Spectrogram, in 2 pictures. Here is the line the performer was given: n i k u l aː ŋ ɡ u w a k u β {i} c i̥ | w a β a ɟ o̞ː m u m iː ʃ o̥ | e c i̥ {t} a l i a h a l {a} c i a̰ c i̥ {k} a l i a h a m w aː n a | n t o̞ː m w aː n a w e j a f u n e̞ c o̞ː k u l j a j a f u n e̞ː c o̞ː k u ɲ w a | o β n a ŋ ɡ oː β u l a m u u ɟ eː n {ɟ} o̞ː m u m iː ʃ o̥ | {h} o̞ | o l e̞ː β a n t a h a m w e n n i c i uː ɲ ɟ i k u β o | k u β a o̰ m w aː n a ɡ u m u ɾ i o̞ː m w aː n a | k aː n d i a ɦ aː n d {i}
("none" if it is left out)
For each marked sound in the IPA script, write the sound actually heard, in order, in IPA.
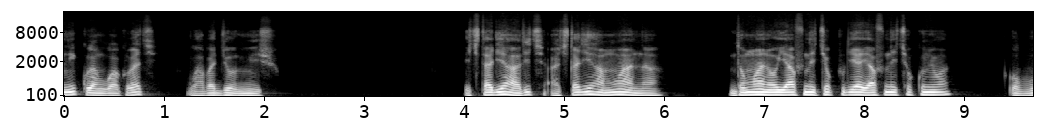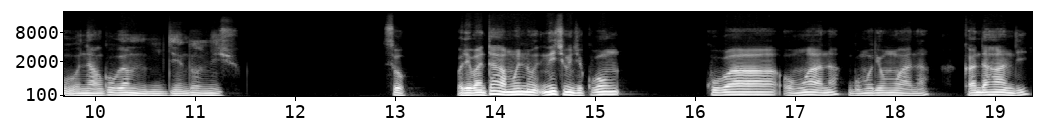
a, t, i, t, d, s, i

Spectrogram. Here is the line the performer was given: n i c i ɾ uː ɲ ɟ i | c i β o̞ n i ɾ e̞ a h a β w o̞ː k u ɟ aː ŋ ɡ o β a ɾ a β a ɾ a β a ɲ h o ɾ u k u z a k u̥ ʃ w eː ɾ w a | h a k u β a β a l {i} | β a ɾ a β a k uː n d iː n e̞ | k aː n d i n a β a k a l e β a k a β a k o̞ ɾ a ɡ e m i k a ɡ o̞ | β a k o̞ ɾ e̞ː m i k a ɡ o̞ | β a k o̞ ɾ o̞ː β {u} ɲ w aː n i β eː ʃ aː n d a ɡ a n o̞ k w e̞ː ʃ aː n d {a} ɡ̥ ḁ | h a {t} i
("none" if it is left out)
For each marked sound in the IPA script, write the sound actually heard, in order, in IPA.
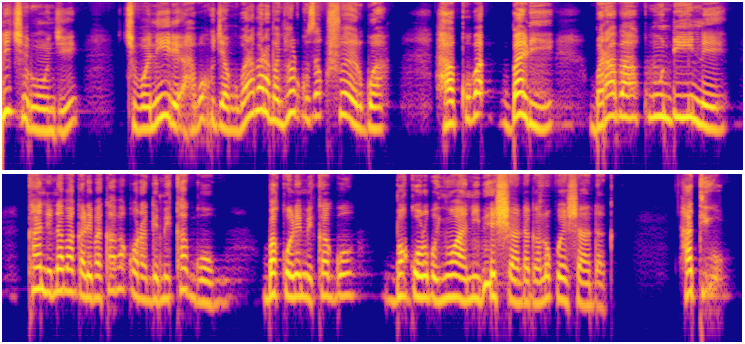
i, u, a, t

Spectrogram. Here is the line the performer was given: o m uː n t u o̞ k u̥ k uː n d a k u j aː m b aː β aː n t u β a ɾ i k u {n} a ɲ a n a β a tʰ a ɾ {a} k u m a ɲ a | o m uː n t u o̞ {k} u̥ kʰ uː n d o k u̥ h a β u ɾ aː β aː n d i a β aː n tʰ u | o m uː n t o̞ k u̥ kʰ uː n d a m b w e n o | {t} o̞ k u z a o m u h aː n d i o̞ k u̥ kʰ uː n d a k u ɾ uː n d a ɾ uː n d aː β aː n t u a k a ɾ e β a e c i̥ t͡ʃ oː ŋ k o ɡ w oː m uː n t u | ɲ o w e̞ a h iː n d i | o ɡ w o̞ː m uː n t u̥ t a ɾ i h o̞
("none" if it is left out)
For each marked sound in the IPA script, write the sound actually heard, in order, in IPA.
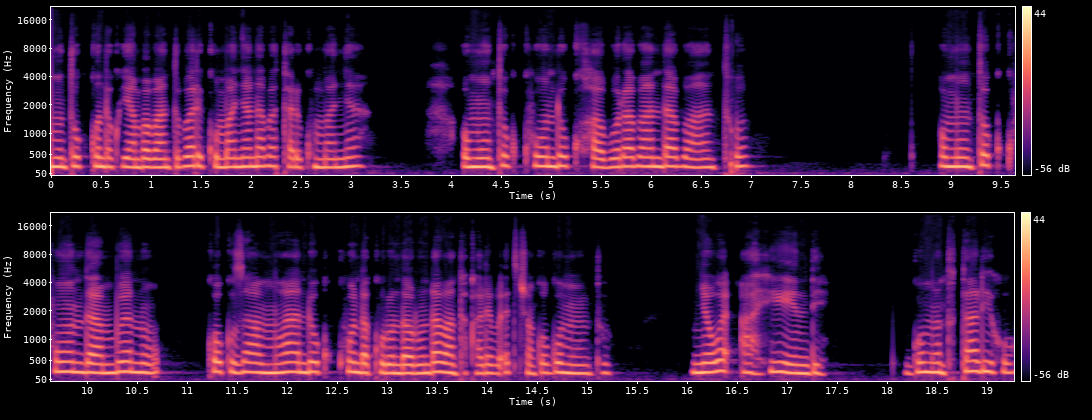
m, i, k, k

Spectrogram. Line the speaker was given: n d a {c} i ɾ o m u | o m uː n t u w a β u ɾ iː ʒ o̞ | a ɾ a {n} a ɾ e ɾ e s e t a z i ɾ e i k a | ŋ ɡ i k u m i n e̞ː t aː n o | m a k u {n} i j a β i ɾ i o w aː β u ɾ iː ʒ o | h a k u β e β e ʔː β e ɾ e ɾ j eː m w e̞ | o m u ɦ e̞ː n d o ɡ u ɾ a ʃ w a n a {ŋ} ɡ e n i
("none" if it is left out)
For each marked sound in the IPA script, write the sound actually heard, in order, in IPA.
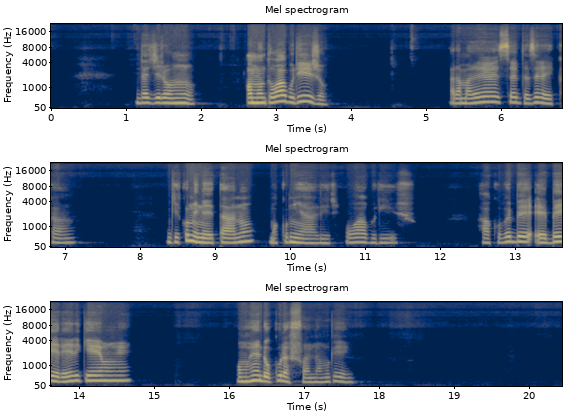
ɟ, m, m, m

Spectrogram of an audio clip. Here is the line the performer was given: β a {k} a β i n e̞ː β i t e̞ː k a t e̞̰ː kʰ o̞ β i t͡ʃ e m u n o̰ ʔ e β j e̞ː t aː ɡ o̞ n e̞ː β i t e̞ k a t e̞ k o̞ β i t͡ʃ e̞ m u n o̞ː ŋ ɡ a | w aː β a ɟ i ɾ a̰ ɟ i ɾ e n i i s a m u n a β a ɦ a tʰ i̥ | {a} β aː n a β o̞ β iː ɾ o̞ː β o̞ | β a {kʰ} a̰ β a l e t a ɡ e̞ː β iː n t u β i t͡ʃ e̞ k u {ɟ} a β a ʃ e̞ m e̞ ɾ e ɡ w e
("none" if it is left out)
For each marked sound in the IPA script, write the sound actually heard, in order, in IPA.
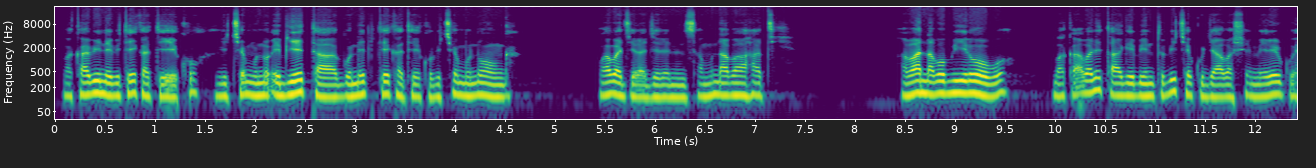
k, a, k, ɟ

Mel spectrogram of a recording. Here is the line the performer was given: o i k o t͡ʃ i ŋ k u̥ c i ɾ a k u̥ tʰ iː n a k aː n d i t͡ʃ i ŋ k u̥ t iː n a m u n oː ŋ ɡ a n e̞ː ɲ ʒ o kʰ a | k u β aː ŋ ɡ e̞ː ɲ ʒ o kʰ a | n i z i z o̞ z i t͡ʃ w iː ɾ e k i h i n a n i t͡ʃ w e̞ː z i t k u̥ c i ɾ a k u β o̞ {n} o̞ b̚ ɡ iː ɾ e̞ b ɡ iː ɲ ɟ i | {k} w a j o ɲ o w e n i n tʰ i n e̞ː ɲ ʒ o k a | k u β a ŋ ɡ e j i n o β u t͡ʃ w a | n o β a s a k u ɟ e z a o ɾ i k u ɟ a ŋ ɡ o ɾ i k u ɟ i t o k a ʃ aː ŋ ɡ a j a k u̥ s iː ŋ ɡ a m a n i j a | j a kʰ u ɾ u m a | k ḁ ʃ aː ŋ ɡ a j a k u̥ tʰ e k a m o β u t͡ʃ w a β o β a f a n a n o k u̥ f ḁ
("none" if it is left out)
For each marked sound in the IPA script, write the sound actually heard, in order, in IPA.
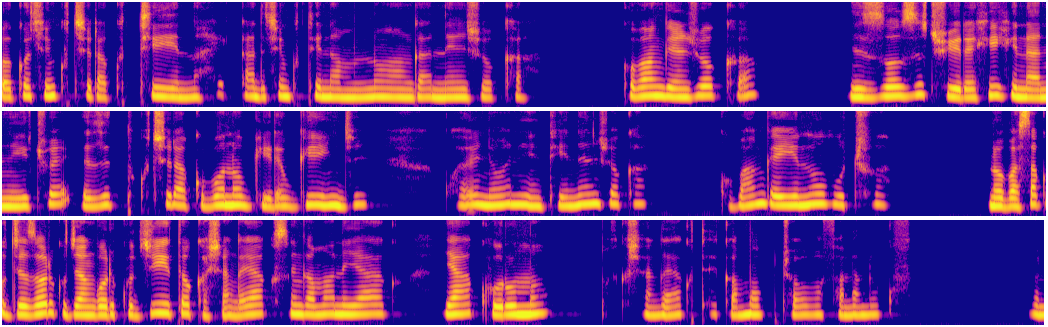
n, k

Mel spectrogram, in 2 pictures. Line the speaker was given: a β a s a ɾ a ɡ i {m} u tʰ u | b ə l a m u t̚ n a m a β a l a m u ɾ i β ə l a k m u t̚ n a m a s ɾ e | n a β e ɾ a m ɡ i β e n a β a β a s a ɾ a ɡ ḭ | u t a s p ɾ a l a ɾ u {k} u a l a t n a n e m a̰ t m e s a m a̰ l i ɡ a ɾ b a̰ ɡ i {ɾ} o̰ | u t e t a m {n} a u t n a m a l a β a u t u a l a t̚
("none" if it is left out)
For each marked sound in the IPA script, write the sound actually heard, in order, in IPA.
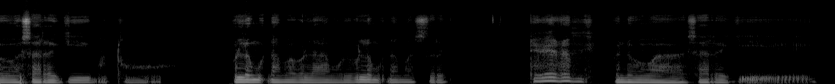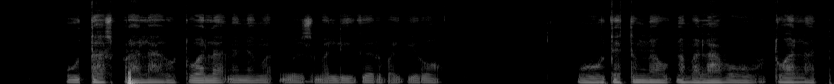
b, t, ɾ, n

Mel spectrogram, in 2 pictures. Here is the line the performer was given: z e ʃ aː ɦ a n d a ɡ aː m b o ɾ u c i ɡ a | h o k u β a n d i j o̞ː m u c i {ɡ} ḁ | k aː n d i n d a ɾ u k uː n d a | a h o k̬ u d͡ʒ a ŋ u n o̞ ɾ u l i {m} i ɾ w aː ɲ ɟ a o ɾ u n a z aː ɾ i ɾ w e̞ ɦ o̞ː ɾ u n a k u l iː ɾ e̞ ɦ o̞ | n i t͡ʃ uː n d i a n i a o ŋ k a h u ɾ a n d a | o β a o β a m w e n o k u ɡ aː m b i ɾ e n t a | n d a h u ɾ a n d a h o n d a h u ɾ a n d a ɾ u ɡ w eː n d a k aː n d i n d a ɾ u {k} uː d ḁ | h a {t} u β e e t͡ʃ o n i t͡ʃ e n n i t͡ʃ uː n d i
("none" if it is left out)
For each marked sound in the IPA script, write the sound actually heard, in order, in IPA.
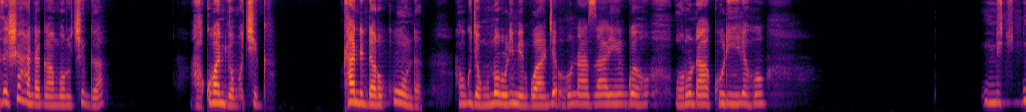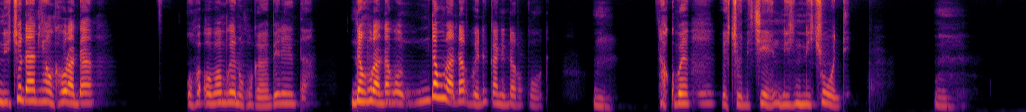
ɡ, m, k, k

